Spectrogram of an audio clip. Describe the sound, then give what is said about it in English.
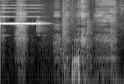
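A house alarm goes off with a high, piercing, steady electronic tone that stops after under a second. Other muffled, irregular sounds follow. “It's the alarm, house alarm.”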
